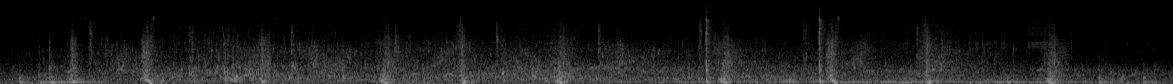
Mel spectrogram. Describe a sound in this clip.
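Footsteps splash through shallow water at a steady walking pace.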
